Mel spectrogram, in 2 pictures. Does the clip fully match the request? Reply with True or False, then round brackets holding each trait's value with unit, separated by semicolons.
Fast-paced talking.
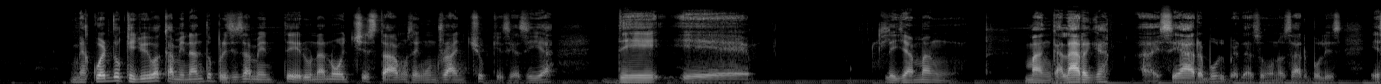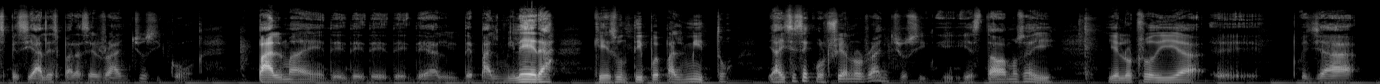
False (150 wpm)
